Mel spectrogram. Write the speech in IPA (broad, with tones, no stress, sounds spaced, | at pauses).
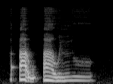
ʔ a̰˧˨ w ʔ a˧˩ w ɲ ṳ˨˩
